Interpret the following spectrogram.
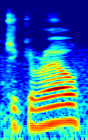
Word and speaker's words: Degrelle: I do remember there was something that when Leon Degrelle, how do you pronounce his surname? Degrelle.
